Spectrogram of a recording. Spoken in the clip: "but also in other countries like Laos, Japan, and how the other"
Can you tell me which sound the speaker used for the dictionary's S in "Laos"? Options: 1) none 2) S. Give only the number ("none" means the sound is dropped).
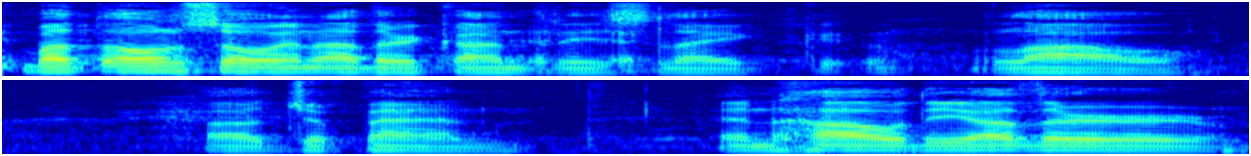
1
